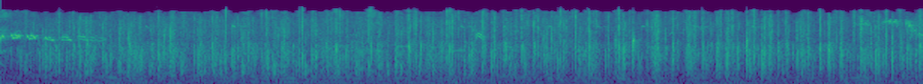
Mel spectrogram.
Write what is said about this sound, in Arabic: تصفيق رجاء.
